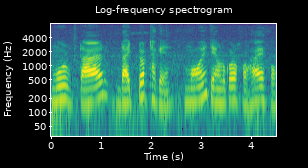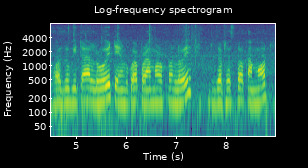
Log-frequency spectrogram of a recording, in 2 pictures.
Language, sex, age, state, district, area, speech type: Assamese, male, 60+, Assam, Lakhimpur, rural, spontaneous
